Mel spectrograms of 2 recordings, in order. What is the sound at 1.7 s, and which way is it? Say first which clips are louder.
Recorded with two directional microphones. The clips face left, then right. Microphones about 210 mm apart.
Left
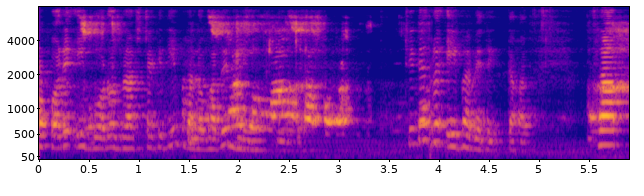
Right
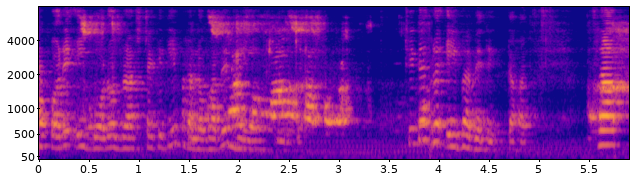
A woman's voice: left 1 dB; 40° left (ahead or behind).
